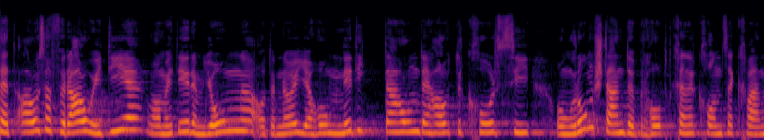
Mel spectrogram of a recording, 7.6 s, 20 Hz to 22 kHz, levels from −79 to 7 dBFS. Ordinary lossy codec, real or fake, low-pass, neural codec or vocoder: none; real; 14.4 kHz; none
